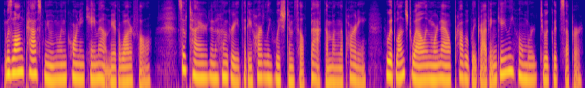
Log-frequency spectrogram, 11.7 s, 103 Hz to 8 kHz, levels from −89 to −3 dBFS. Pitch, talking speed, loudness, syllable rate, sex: 170 Hz, 205 wpm, -21 LUFS, 5.5 syllables/s, female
